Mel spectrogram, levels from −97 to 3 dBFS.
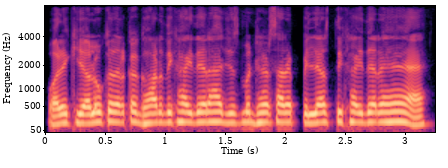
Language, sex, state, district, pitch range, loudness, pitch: Hindi, male, Jharkhand, Garhwa, 170-185 Hz, -10 LUFS, 180 Hz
